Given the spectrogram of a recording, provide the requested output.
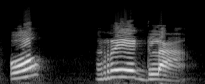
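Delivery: "O regla" in separate pieces with a pause; "O regla" said syllable by syllable; syllable division. Shown as a demonstration. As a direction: break "O regla" apart, keeping gl together. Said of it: "no se separa".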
